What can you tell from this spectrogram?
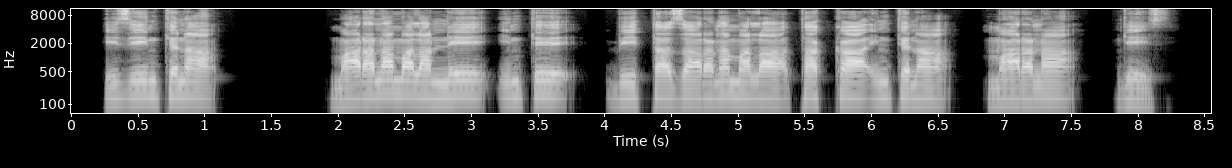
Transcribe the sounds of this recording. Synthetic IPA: ʔɪzɪɪnt̪ːɛnɐ | maːɾɐnɐmɐlɐnːɛɪnt̪ːɛ | biːt̪ːɐzaːɾɐnɐmɐlɐt̪ɐkːɐɪnt̪ːɛnɐ | maːɾɐnɐ | ɡeːs

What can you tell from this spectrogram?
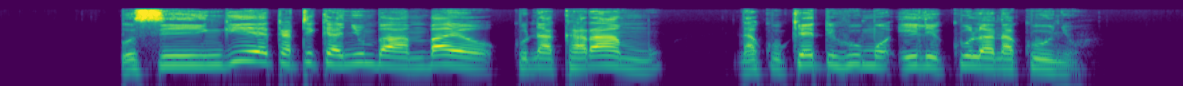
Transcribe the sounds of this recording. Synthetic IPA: usiːŋɡiɛkatikaɲumbaːmbajɔkunakaɾamu | nakukɛtiɦumɔʔilikulanakuɲwa̰

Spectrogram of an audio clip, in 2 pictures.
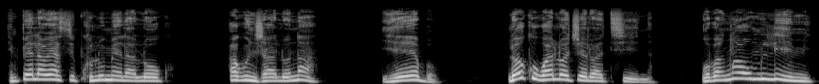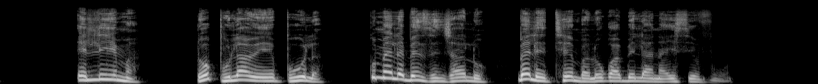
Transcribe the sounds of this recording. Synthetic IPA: impʼɛlaujasikʰulumɛlalokʰu̥ | aɣund͡ʒʱalɔna | jɛːβɔ | lokʰuɣwalɔt͡ʃʼɛlwatʰiːna | ŋɔβaŋ͡ǁaum̩limi | elima | lob̥ʱulawɛeb̥ʱula | ɣumɛlɛβɛnd͡zʱɛnd͡ʒʱalɔ | βɛlɛtʰɛmbʱalɔɣwaβɛlanaisevuːnɔ

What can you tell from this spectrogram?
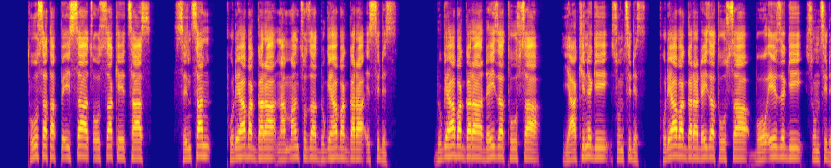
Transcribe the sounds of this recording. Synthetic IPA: t̪uːsːɐt̪ɐpːɛɪsːaːt͡sʼo̞ːsːɐke̞ːt͡sːaːsː | ɪnt͡sːɐn | pʰʊd̪ɛhɐbɐɡːɐɾɐnɐmːɐnt͡sːɔzɐd̪ʊɡɛhɐbɐɡːɐɾɐʔɛsːɪd̪ɛs | d̪ʊɡɛhɐbɐɡːɐɾɐd̪ɛjɪzɐt̪uːsːaː | jaːkːɪnɛɡiːsʊnt͡sːɪd̪ɛs | pʰʊd̪ɛhɐbɐɡːɐɾɐd̪ɛjɪzɐt̪uːsːaːbo̞ːʔeːzɛɡiːsʊnt͡sːɪd̪ɛs

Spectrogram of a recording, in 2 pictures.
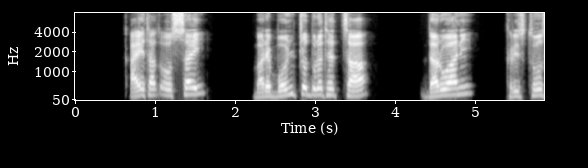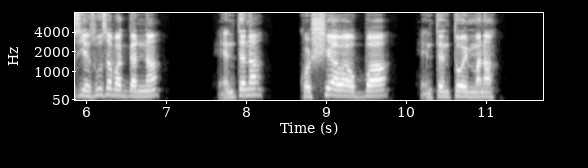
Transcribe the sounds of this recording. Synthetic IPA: kʼɐjɪt̪ɐt͡sʼo̞ːsːɐj | bɐɾɛbɔnt͡ʃːɔd̪ʊɾɛt̪ɛt͡sːaː | d̪ɐɾʊwaːn | kɪɾɪst̪o̞ːs̬jɛs̬uːs̬ɐbɐɡːɐnːɐ | hɪ̰nt̪ːɛnɐ | kɔʃːɪjaːwaːʊbːaː | hɪ̰nt̪ːɛnt̪ːoːɪmːɐnɐ

